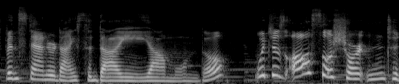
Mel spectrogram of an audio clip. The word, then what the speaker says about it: ダイヤモンド: How would you pronounce diamond in Japanese? You have any idea? Yes! Diamondo.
